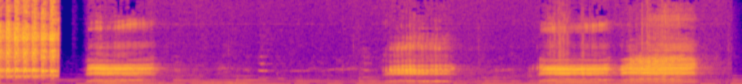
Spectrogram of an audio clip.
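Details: Sheep bleating in short harmonic bursts, one near the start, another around the middle, then two louder back-to-back bleats toward the end, over steady background music.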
